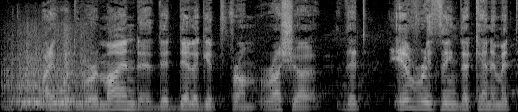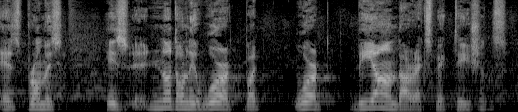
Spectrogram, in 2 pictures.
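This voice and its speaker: An actor playing an earnest, idealistic diplomat, speaking formally and emphatically in a radio drama. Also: male voice, fairly high pitch, expressive, unhurried, vocal fry, crowd noise. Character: earnest, idealistic male UN delegate, formally rebutting.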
